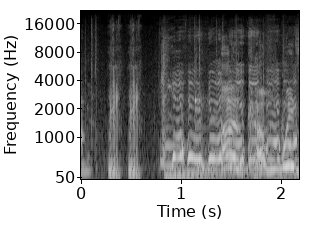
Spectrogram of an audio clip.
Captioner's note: snorts and laughs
